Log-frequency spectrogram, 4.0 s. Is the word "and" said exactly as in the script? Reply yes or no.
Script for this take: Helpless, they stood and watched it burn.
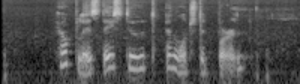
yes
